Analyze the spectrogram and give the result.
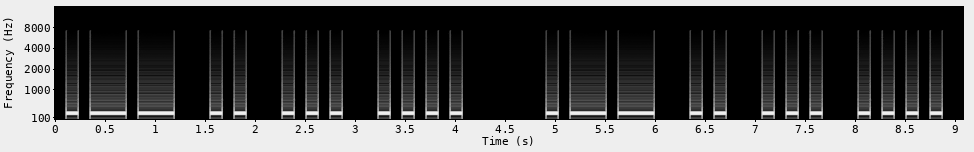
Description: Morse code, heard as a keyed tone, about 10 wpm, 250 Hz. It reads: WISH WISH
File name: morse / morse-training-10WPM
